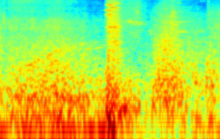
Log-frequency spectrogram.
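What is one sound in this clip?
A fiery blast crackles and bursts.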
